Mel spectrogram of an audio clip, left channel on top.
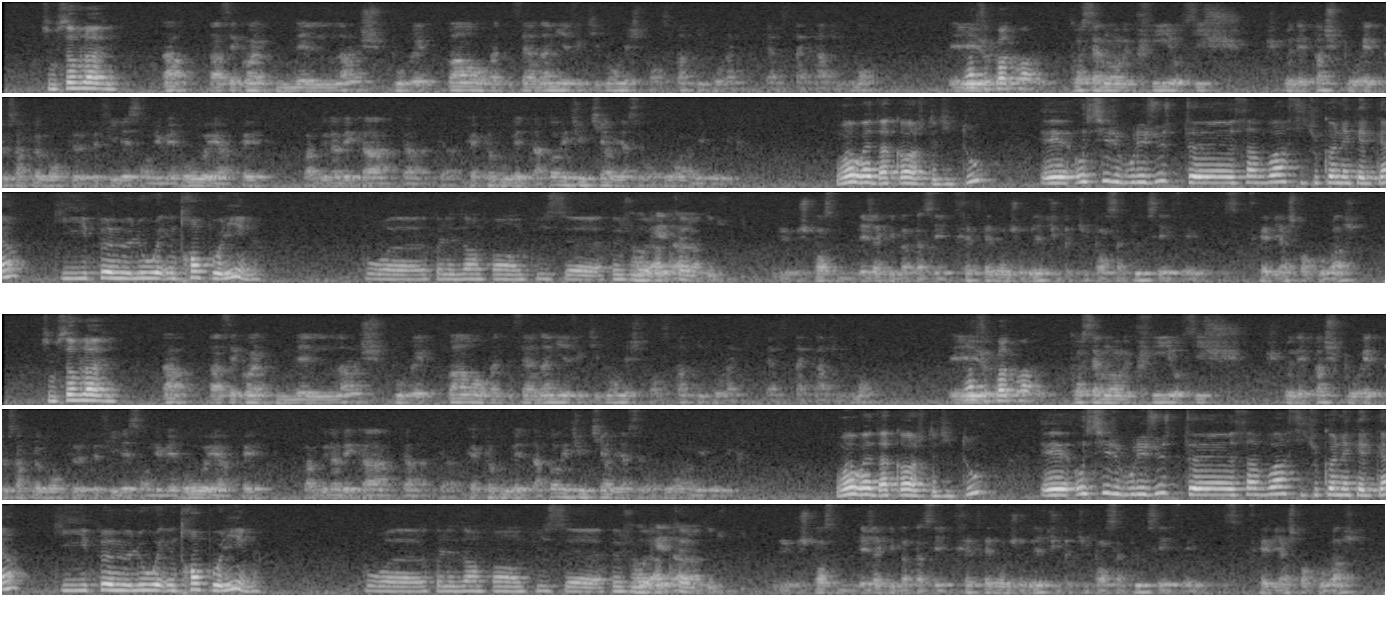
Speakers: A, on the right; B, on the left.
A: Tu me sauves la vie.
B: Ah, ah, c'est correct. Mais là, je pourrais pas. On va... C'est un ami, effectivement, mais je pense pas qu'il pourrait faire ça gratuitement. Et
A: Non,
B: euh,
A: c'est pas grave.
B: concernant le prix aussi, je, je connais pas, je pourrais tout simplement te, te filer son numéro et après, bah, vous n'avez qu'à qu'à qu'à qu'à- qu'à vous mettre d'accord et tu me tiens bien sûr au courant au niveau du prix.
A: Ouais, ouais, d'accord, je te dis tout. Et aussi, je voulais juste euh, savoir si tu connais quelqu'un qui peut me louer une trampoline pour euh, que les enfants puissent euh, un peu jouer
B: Ah ok,
A: après
B: là,
A: le déjeuner.
B: je pense déjà qu'il va passer une très très bonne journée. Tu, peux- tu penses à tout, c'est c'est- c'est- c'est très bien, je t'encourage.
